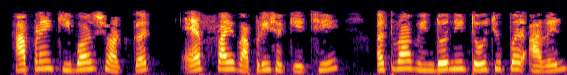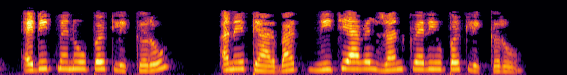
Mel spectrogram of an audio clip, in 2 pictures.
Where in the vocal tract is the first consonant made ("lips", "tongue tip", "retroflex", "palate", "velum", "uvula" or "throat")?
lips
